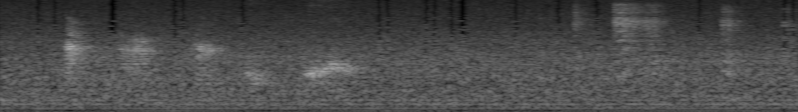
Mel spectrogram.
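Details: Pet Timneh African grey parrot making random sounds and fragments of learned whistles: a run of short whistled notes, some sliding up and down, then higher brief squeaky notes after a pause, over a steady indoor hum.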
